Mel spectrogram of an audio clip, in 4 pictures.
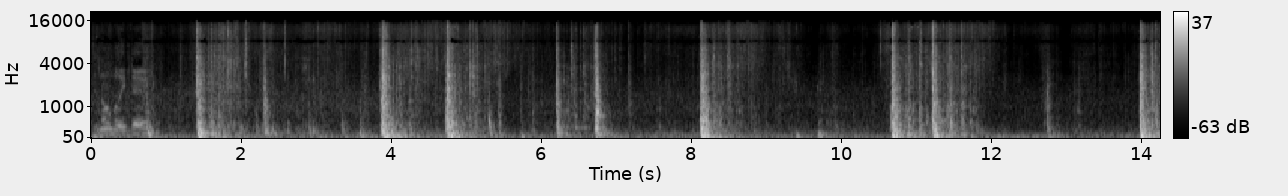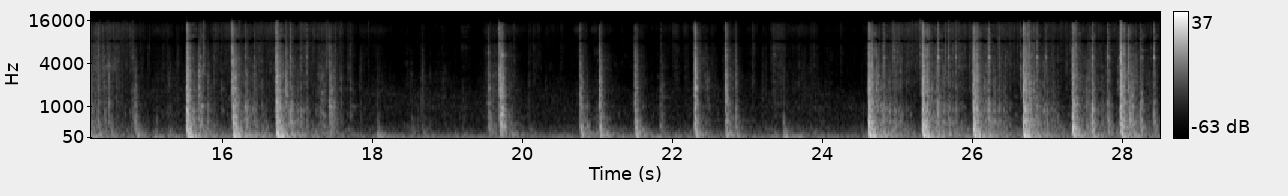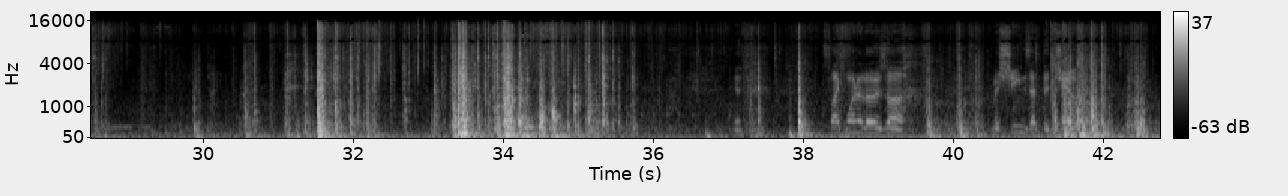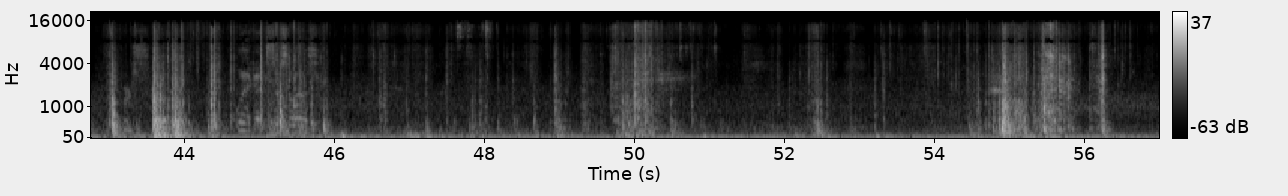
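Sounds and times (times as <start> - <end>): feet kicking steel tailgate: 0.6 - 11.9, 13.9 - 18.8, 24.6 - 28.8, 29.8 - 38.3.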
